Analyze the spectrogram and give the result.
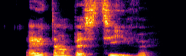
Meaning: feminine singular of intempestif
- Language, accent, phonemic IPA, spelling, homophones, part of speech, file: French, Canada, /ɛ̃.tɑ̃.pɛs.tiv/, intempestive, intempestives, adjective, LL-Q150 (fra)-intempestive.wav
